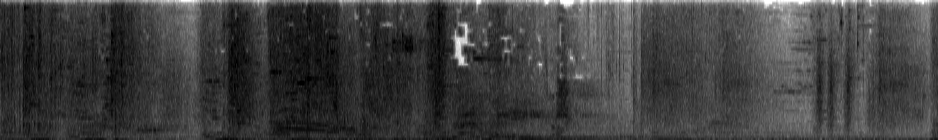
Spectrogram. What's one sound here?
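Magic blasts burst and crackle during a video game fight.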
